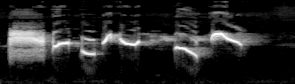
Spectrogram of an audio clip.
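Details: Female common iora (sirtu, cipoh) calling to provoke rivals; a harsh buzzy rasp followed by a clean sequence of varied whistled notes, some rising, some sliding down, in a quiet setting.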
